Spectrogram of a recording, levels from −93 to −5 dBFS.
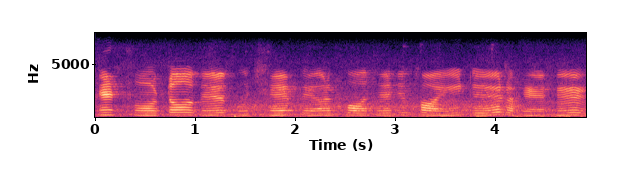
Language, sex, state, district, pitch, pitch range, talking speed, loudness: Hindi, female, Madhya Pradesh, Katni, 220 Hz, 215-230 Hz, 120 wpm, -20 LUFS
